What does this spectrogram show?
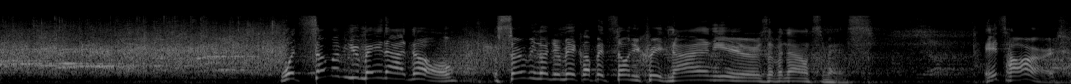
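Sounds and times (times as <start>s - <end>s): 
audience applause during a church service: 0.0s - 5.2s
speech: 2.8s - 8.8s, 9.8s - 10.7s.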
